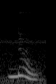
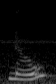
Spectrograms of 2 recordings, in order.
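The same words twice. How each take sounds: First: The pitch falls at the end. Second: The pitch rises at the end. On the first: "when my intonation goes down, it sounds like this" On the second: "when my intonation goes up, it sounds like this"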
